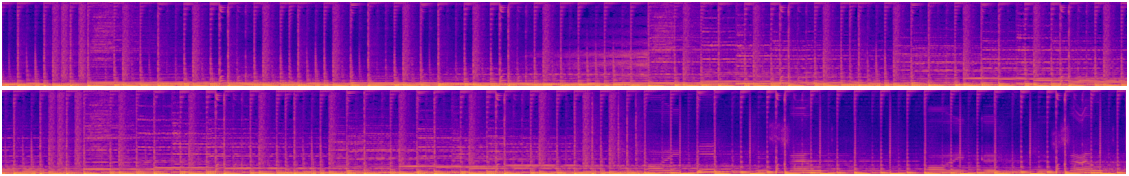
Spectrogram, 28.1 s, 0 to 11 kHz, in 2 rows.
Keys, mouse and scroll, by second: 0.0-18.4 drag, 19.2 click, 20.2 click, 21.1-24.6 drag, 24.9-28.1 drag.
